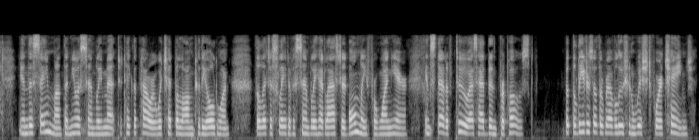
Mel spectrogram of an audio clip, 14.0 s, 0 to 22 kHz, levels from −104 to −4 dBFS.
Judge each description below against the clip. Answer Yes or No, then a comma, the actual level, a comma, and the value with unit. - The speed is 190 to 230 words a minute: Yes, average, 195 wpm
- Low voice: No, high, 195 Hz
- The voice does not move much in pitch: Yes, narrow, 2.2 semitones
